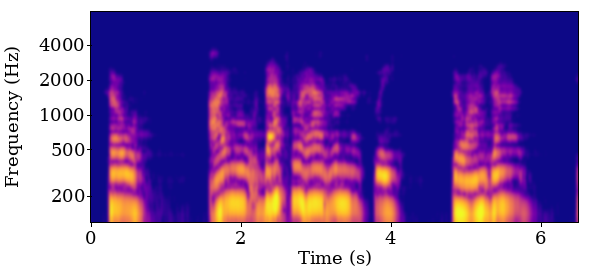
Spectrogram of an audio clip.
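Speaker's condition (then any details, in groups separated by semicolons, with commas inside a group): Multiple sclerosis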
